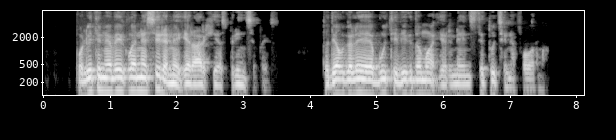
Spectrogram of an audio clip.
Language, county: Lithuanian, Klaipėda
